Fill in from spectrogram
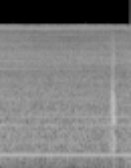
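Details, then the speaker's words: Laser projector after parts swap, horizontal scanner plugged into the vertical scanner channel: thin, steady constant-pitch whirr with one faint click, the drive board driving the scanner normally; owner now suspects all three scanners may be bad. "and the scanner is spinning so the drive board is driving the scanner"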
